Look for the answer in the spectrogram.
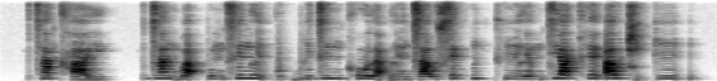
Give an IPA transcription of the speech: t͡s ã˦ kʰ a˧ j | d͡z ã˥˧ n b a˦ ʔ p o˧ ŋ s ĩ˦ n l i˨ ʔ k u˨ t̚ b i˦ d͡z ĩ˦ ŋ kʰ o˦ l a˨ ʔ l ĩ˧ d͡z a˧ w s e˦ k̚ p ĩ˦ k̚ t̪ʰ ĩ˧ l e˧ m t͡s j a˥˧ kʰ e˦ ʔ a˦ w t͡ɕ i˨ ʔ k i˦ ʔ

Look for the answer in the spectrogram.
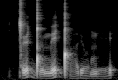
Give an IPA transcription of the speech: ǀ ʏ˩˥ ɡ͡ǃ ʏ˩ m e˩˥ ǃʼ a̤˨˩˦ ɾʲ ɔ̤˩˧˩ m e̤˨˩˦

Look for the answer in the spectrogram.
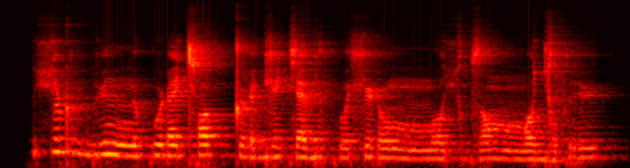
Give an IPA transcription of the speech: ç ø ɖʱ y b y nː ɛ kʷ ɛ ɽ ɛ cʰ ɔ tː ø ɽ ɛ ɡʲ ɛ c ɛ b j y kʷ ɽ ɔ xʲ ɛ ɽ o mː o ç o b z ɔ mː ɔ ɟ o f r y

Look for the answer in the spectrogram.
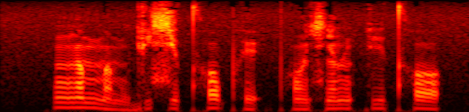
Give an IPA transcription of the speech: ŋ ã˦ m ã˨˩ m ɡ i˥˧ ɕ ə˧ t̪ʰ ɔ˦ pʰ e˨ ʔ pʰ ɔ̃˧ ɕ ã˦ n k i˦ t̪ʰ ɔ˥˧

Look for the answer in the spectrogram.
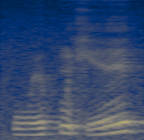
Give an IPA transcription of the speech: w ʏ kʷ ə̃ xʲ e

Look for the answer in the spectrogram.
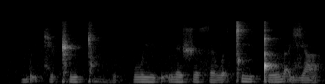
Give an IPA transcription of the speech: b w ḭ t͡ɕ ʊ ǁ y ǀ ṳ | w i ʔ ḭ l ɪ ʃ ʊ s ə w ə̰ ǀ i ǃ u l a̰ ʑ a

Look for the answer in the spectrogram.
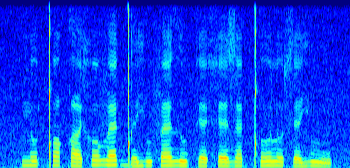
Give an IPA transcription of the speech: n o ǃ ɔ q ɛ x ɔ v æ ɡ͡ǃ ɛ j u f æ ð u k ɛ x ɛ z æ ǃʰ o l o s ɛ j u

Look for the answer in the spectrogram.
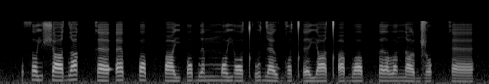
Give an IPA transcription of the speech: θ ɔ j ʃ ɑ d ɑ kː æ ʔ æ pː ɒ pː ɑ j ʔ ɔ b ɛ mː ɔ j ɔ tʼ u d æ u̯ ɡ ɔ tʼ ɛ j ɑ tʼ ɑ b ɒ pː ɛ i̯ lˠ ʊ n ɑ ɖ͡ʐ ɔ kː æ

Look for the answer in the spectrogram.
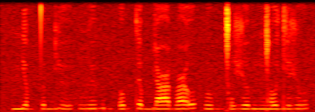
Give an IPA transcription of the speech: nʲ ɒ b t̪ ə b ɡ j ʉ | ɣ ʉ b u b ʔ o b t ə b ɡ i ʕ ə b ʕ o | u b ɡ͡ǀ ə ʒ ɵ b ŋ͡ǀ o dʲ ɒ ʒ u

